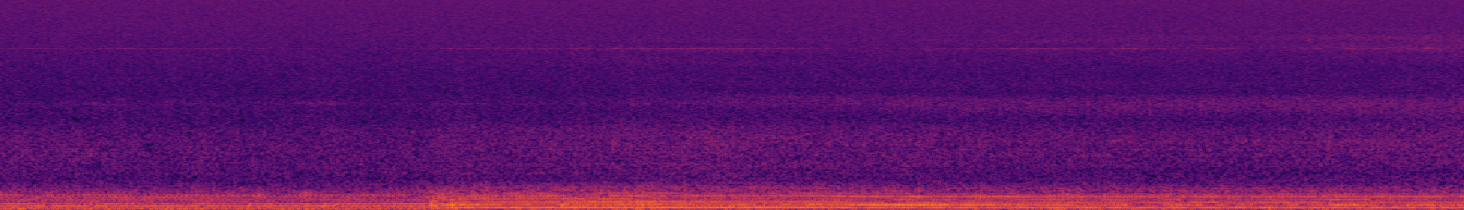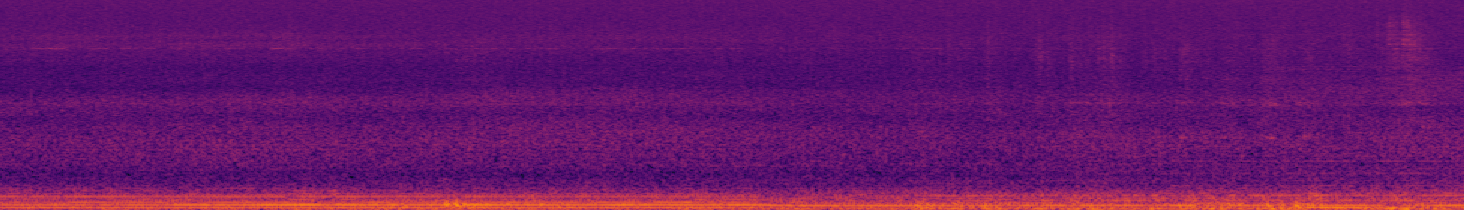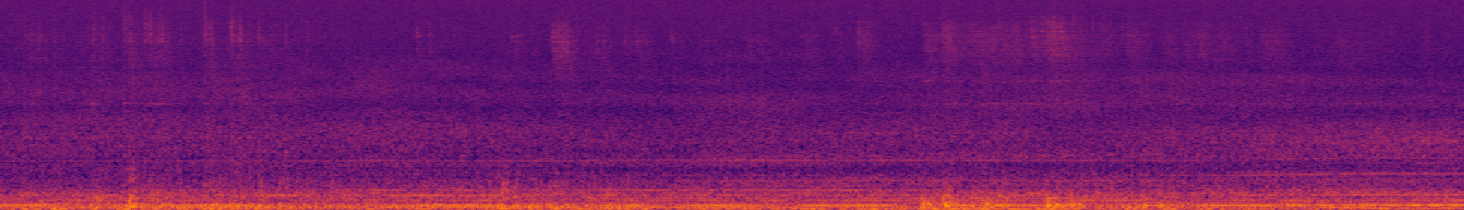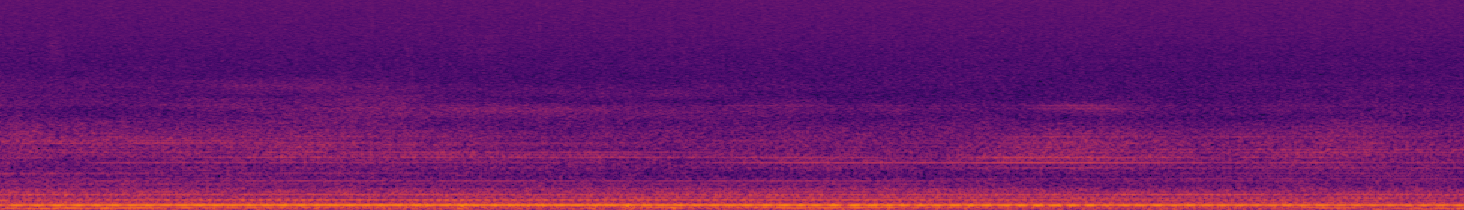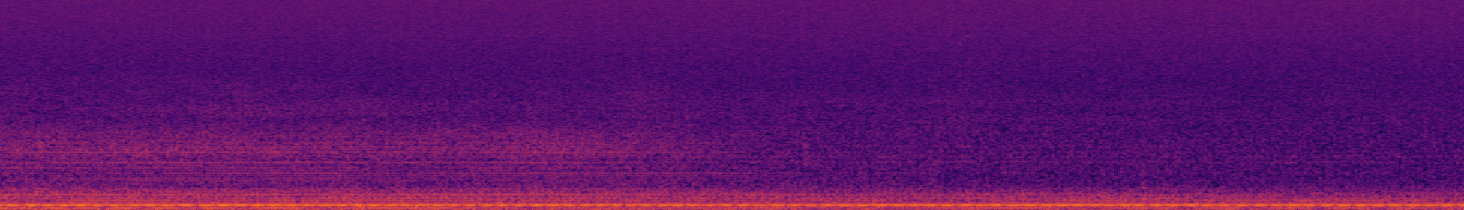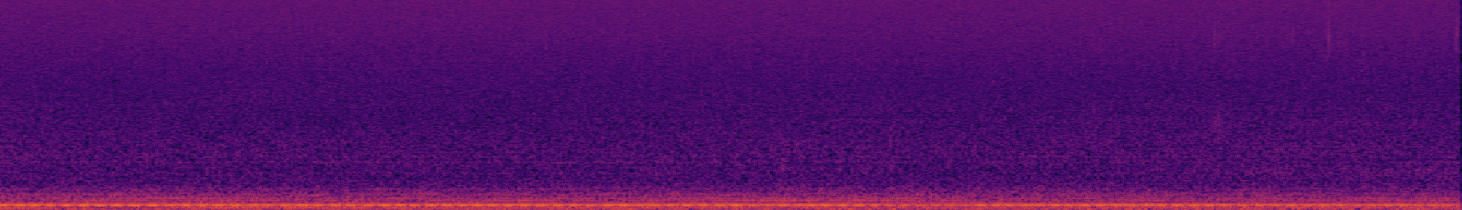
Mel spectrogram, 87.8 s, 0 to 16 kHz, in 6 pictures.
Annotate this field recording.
On the World Listening Day of 2012 - 18th july 2012. From a soundwalk in Sollefteå, Sweden. Boats in the river Ångermanälven in Sollefteå. WLD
